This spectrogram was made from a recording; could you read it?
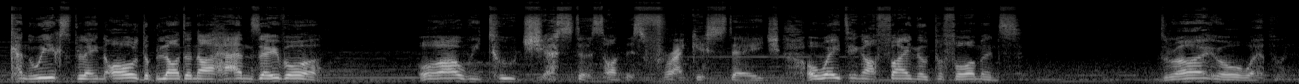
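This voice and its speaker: An actor playing a weary, fatalistic Viking warrior chief in a video game cutscene, brooding and theatrical. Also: male voice, mid-range voice. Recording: music behind the voice.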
